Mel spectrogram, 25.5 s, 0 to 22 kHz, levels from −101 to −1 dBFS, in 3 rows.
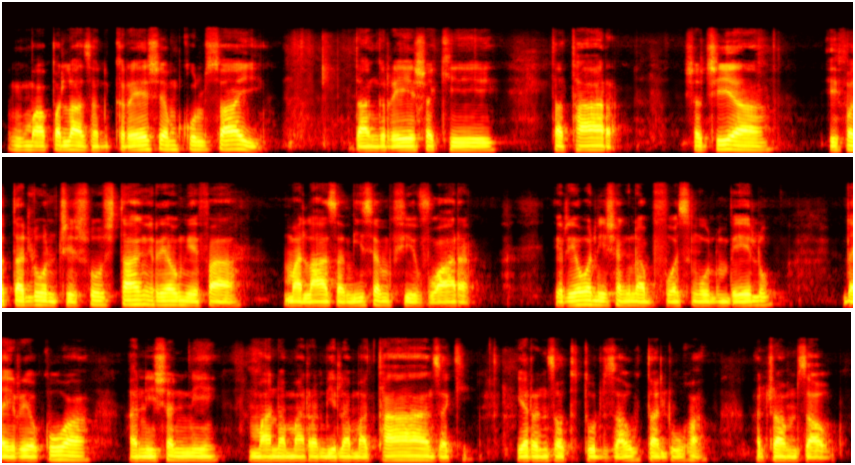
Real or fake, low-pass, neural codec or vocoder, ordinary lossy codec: fake; 10.8 kHz; codec, 24 kHz, 3.1 kbps, DualCodec; none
